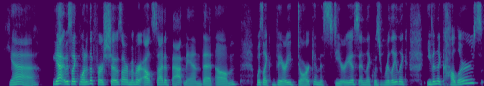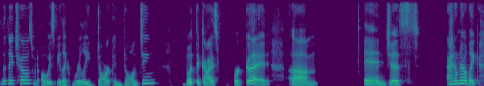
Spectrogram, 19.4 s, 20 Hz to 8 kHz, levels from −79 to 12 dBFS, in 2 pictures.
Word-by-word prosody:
Yeah. 190 0 0 0.3
Yeah, 255 +4 +9
it - - +1
was, 235 +1 +4
like, 235 -1 +3
one 210 -1 +3
of 220 - -2
the 275 - +1
1st 200 -5 0
shows 200 0 +2
I 220 - +2
remember 195 0 +1
outside 185 0 0
of 190 0 -5
Batman 155 -2 -3
that, 155 -3 -2
um, 165 +6 -3 0.4
was, 195 0 -1
like, 190 -2 -1
very 175 +2 -1
dark 165 -2 -4
and 210 -3 -4
mysterious 165 +3 -3
and, 175 - -5
like, 165 -1 -7
was 170 -1 -5
really, 175 +5 -1
like 210 -2 -4 0.3
even 205 +4 +1
the 245 - +1
colors 255 - -1
that 260 +1 -3
they 280 -1 0
chose 300 +2 -1
would 210 - -9
always 185 +4 0
be, 210 0 -3
like, 165 -4 -2
really 170 -1 -2
dark 170 +4 -3
and 160 -6 -6
daunting, 185 - -4 0.5
but 200 +1 +4
the 195 - +2
guys 170 -1 +1 0.3
were 165 -2 -1
good, 255 -2 +5 0.4
um, 165 - +2 0.9
and 175 -2 +2
just 175 - +1 0.6
I - - +2
don't 260 +1 +3
know, 285 -1 +7
like 185 -7 +1
190 Hz, 165 wpm, -24 LUFS, 170-215 Hz, 0.9 s, Yeah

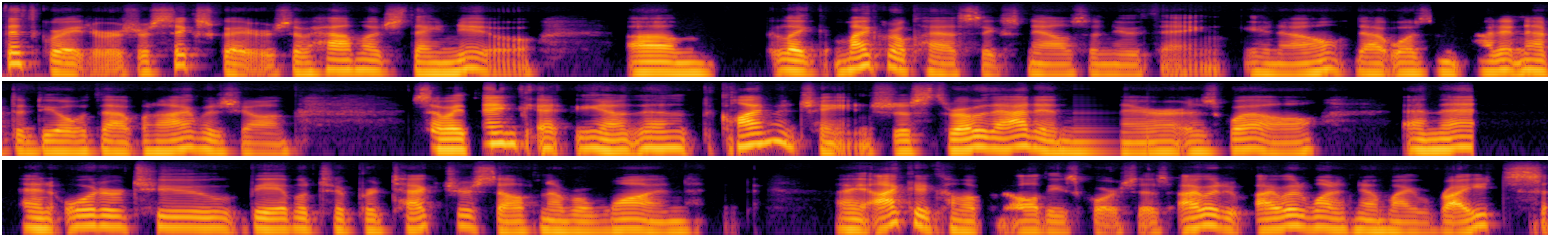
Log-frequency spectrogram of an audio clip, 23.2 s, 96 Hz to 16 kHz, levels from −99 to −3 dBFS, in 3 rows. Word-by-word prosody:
5th 255 0 +2
graders 120 - 0
or 140 - -2
6th 225 +11 -2
graders 105 - -1
of 135 - 0
how 155 +4 +3
much 155 -3 -3
they 135 -2 0
knew, 150 +4 -1 0.7
um, 135 -2 +4 0.3
like 150 -3 +3
microplastics 140 - 0
now 115 -2 -2
is 115 - -10
a 120 - -6
new 115 -1 -7
thing, - - -11
you 130 -1 -6
know? 125 +6 -2
That 130 -2 -1
wasn't 135 0 -4
I - - -1
didn't 160 0 +1
have 150 -3 0
to 140 - -4
deal 135 +1 0
with 130 0 -5
that 130 -3 0
when 135 - -3
I 145 +5 +2
was 135 -5 -3
young, 120 0 -6 0.6
so 155 - +3
I 155 - +8
think 235 0 +5
uh, 175 - +2
you 170 0 -1
know, 150 -1 +3
then 170 0 -1
the - - -21
climate 240 +3 +5
change, 125 -3 -4
just 140 0 -2
throw 155 +4 +6
that 170 +3 +5
in 130 -3 -2
there 130 +2 -2
as 130 +2 -5
well, 150 -4 0 0.4
and 155 -1 0
then 175 +4 +3 0.5
in 155 -2 +1
order 180 +1 +2
to 165 -3 -2
be 155 - +2
able 150 +1 0
to 145 0 -6
protect 140 +4 -2
yourself, 130 -8 -1
number 130 -2 -1
1, 125 -1 0 0.7
I 150 +3 +5
I - - +2
could 185 -8 -1
come 145 -3 -4
up 125 - -3
with - - -5
all 130 +1 +3
these 120 -2 -6
courses, 115 - -7
I - - +6
would 190 -7 +1
I 145 +2 +5
would 190 0 +3
wanna 160 -3 0
know 135 -2 -2
my 120 -2 -2
rights, 175 - 0
140 Hz, 205 wpm, -23 LUFS, 130-160 Hz, 0.7 s, I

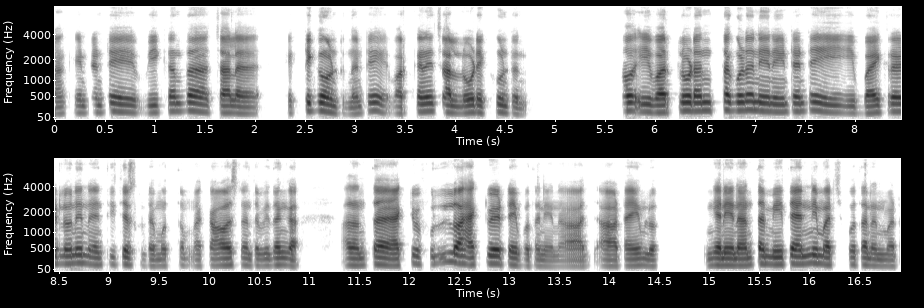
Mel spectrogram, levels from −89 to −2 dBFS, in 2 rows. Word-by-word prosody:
నాకేంటంటే 135 +6 -6 0.3
వీకంతా 160 +4 0 0.2
చాలా 135 -1 +3 0.5
హెక్టిక్‌గా 170 0 0
ఉంటుంది. 115 -3 -9
అంటే 170 +8 -4 0.2
వర్కనేది 155 +5 0
చాలా 140 -2 +3
లోడ్ 140 +1 +2
ఎక్కువుంటుంది. 140 -5 -7 1.0
సో 170 - +3 0.2
ఈ - - +2
వర్క్‌ 140 0 +4
లోడంతా 175 +1 +3
గూడా 180 +1 +4
నేనేంటంటే 160 +2 0 0.3
ఈ - - -4
బైక్ 135 +1 +2
రైడ్‌లోనే 155 +1 +2
నేను 135 -1 -4
తీర్చేసుకుంటా 135 -5 -6
మొత్తం. 130 +1 -16
నాకు 115 -1 -12
కావాల్సినంత 125 0 -2
విధంగా 130 +1 -2 0.5
అదంతా 125 +2 +1
యాక్టివ్‌ఫుల్‌గా 155 +6 +1
యాక్టివేట్ 155 +3 +2
అయిపోతాను 115 -2 -8
నేను. 105 0 -14
ఆహ్, - - -6 0.2
ఆ - - +1 0.2
టైమ్‌లో. 120 -1 -2 0.5
ఇంగ 130 +1 0
నేనంతా 125 +2 +2
మిగతాయన్నీ 150 +3 +3
మర్చిపోతానన్నమాట. 125 -5 -4
140 Hz, 130 wpm, -25 LUFS, 125-160 Hz, 1.0 s, వర్క్‌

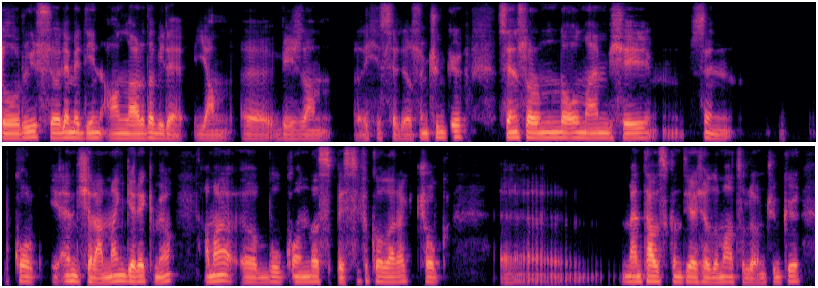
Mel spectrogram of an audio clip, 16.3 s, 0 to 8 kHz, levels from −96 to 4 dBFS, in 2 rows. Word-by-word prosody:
Doğruyu 100 +5 +3
söylemediğin 105 -1 +3
anlarda 95 +1 +2
bile, 95 - -1
yan 80 0 -7
ııı, 85 -2 -4
vicdan, 85 -1 -7 0.2
ııı, - - -10
hissediyorsun 85 +5 -6
çünkü 115 +4 -1 0.3
senin 110 0 +4
sorumluluğunda 110 0 +4
olmayan 105 -1 +2
bir 100 - -4
şeyi 100 +2 +1 0.4
senin 90 -5 -6 1.0
kork 110 -3 0
eee, - - -9
endişelenmen 115 -1 +2
gerekmiyor 110 0 +3 0.3
ama, 120 +3 +3
eee, - - -3
bu 100 +1 -3
konuda 105 0 +1
spesifik - - -4
olarak 105 +1 +2
çok, 100 0 -2 0.5
eee, - - -12 1.0
mental 110 +1 +4
sıkıntı 105 -1 -2
yaşadığımı 100 -1 +2
hatırlıyorum. 95 -3 -3
Çünkü 115 +3 -2
105 Hz, 120 wpm, -25 LUFS, 95-110 Hz, 1.0 s, senin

